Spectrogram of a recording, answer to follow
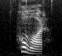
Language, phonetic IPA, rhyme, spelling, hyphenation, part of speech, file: Hungarian, [ˈhumor], -or, humor, hu‧mor, noun, Hu-humor.ogg
- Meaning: humour, humor (the quality of being amusing, comical, or funny)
